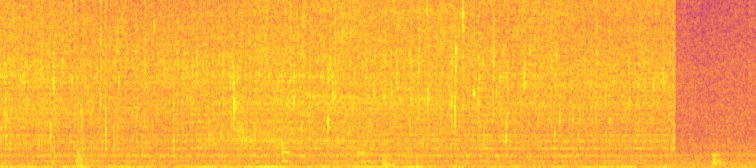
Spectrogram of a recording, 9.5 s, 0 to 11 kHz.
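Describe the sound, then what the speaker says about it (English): Cumin seeds and onions fry in a pan while being stirred constantly, giving a steady close sizzle with faint scraping that runs evenly, then drops away abruptly near the end. "Add the cumin seeds and onions and cook, stirring constantly, for 5 to 8 minutes"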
